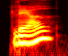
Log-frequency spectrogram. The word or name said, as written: lærred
